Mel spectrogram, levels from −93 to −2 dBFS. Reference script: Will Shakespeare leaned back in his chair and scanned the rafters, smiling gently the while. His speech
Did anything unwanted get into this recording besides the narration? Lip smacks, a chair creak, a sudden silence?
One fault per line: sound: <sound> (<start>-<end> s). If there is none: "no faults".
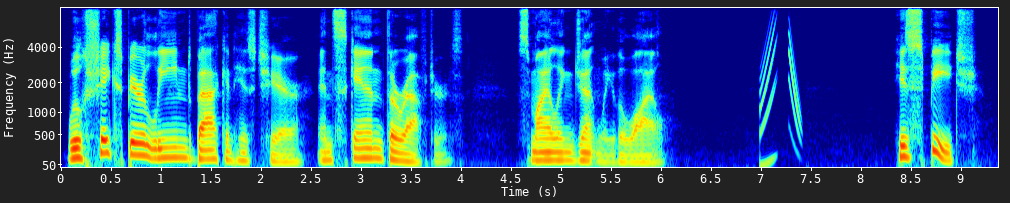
sound: chirp (7.0-7.4 s)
